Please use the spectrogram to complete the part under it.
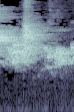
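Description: Pet parrot giving a single brief, bright chirping call up close, alone with no talk.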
